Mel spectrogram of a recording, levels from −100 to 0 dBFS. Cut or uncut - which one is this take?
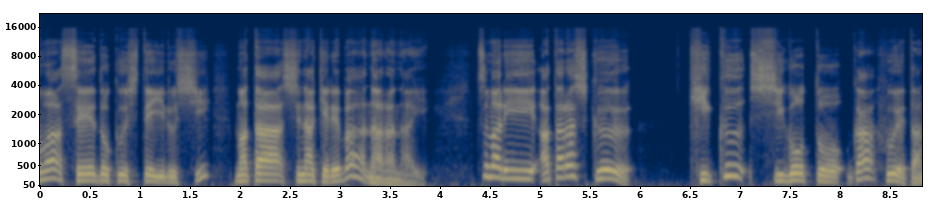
uncut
